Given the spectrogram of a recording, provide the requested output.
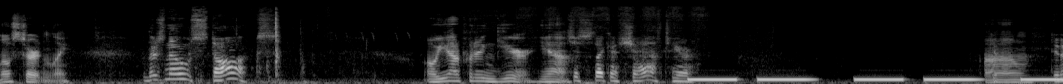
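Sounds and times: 
speech: 0:00.0 - 0:00.8, 0:01.4 - 0:02.8, 0:04.2 - 0:10.6
incoming phone call electronic ringtone beeping: 0:07.0 - 0:10.6.

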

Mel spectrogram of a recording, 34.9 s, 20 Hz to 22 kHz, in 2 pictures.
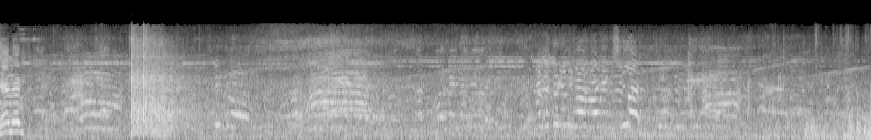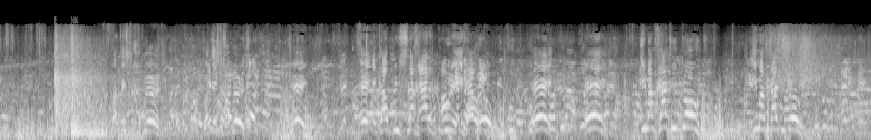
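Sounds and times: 
speech: 0:00.0 - 0:00.6, 0:19.7 - 0:31.6, 0:32.4 - 0:34.5
chaotic crowd of people shouting and talking during a riot: 0:00.0 - 0:34.8
fireworks and firecrackers exploding during a riot: 0:02.6 - 0:04.2, 0:18.5 - 0:19.9.

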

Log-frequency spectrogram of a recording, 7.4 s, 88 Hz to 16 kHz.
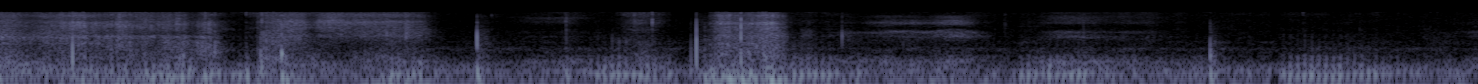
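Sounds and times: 
male cat purring: 0:00.0 - 0:07.3.

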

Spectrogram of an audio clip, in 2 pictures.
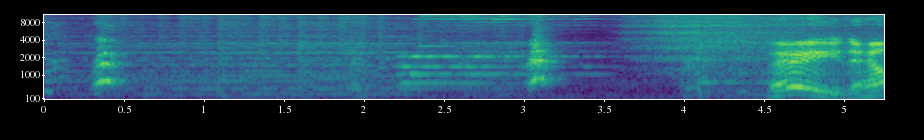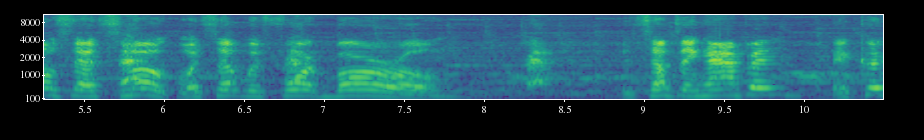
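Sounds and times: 
dogs barking: 0:00.3 - 0:00.6, 0:01.8 - 0:02.4, 0:03.0 - 0:03.4, 0:05.7 - 0:06.0, 0:06.7 - 0:07.1, 0:08.2 - 0:08.6
speech: 0:04.5 - 0:10.4.

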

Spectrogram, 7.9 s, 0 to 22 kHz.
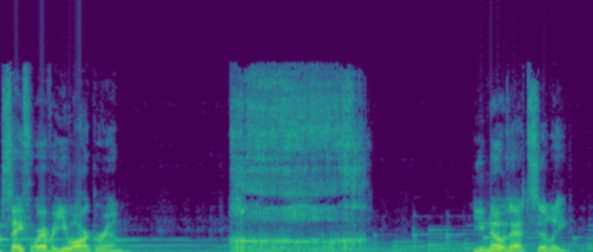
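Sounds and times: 
speech: 0:00.1 - 0:01.8, 0:06.3 - 0:07.6
soft breathy snore with a rough rasp and faint whistle: 0:03.1 - 0:05.0.

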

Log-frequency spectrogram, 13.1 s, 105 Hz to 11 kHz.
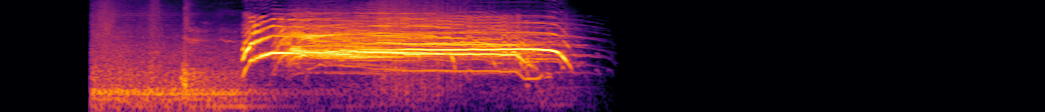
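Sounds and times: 
mothers screaming loudly together: 0:03.0 - 0:07.4.

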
